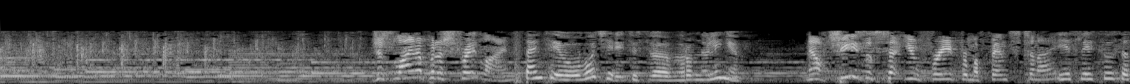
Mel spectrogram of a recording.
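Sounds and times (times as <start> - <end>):
audience giving a hand clap: 0.0 - 5.3
speech: 4.0 - 11.2.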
